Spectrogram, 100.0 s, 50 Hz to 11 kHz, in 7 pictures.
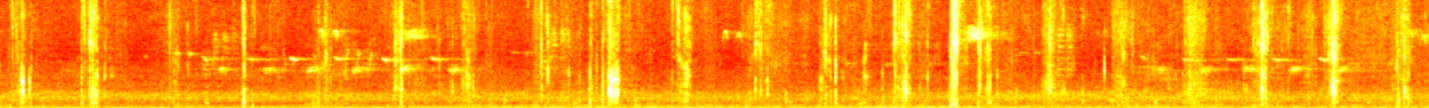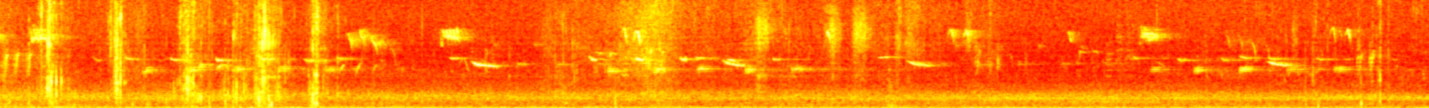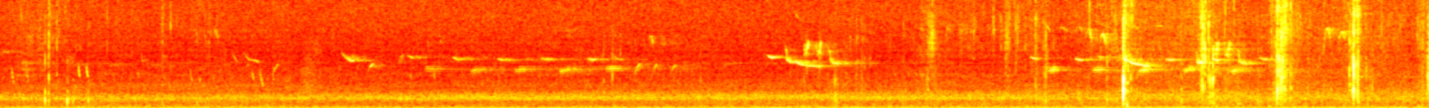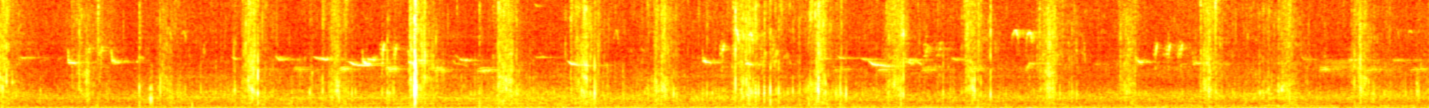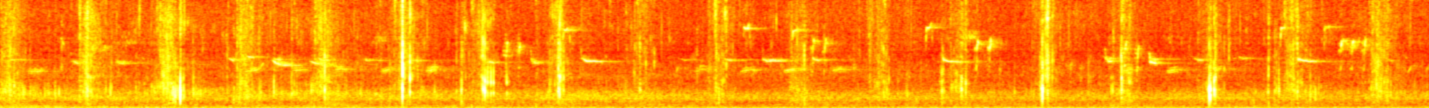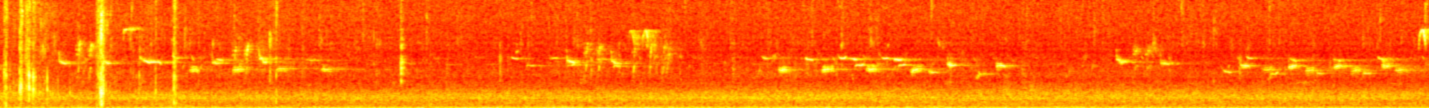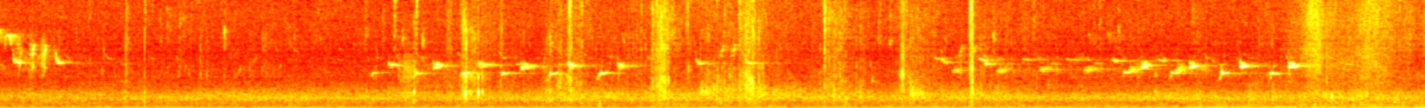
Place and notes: abandoned container terminal, Berlin - short walk, ambience
short walk on a former container termina area. the place seems abandoned, rotten buildings, lots of debris and waste, somes traces of past usage. but it's weekend, so things may be different on a workday.
(SD702, DPA4060)
Berlin, Germany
